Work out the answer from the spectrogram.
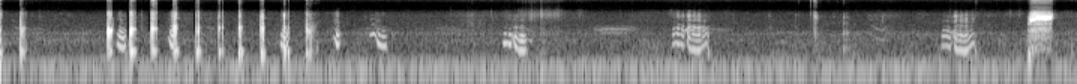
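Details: Grey francolin, or teetar, calling: a rapid run of about nine loud, harsh, evenly spaced pulses over roughly a second and a half. Fainter, scattered short notes follow, then one sharp high burst near the end.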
